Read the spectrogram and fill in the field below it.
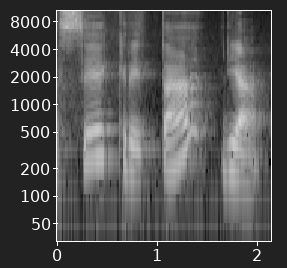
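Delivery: "secretária" slowly as se, cre, tá, ria; measured beats on each syllable of "secretária"; split into syllables. Shown as a demonstration. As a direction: divide "secretária" for a class, syllable by syllable. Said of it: "A separação de sílabas".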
